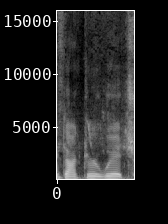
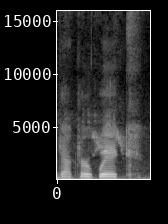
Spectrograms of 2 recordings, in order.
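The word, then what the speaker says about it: Dr Wiche: orange tomato plant um i think it's pronounced like a dr witch or a dr wick um it's spelled dr space w-i-c-h-e a fellow uh garden vlogger calls it a dr witchy so that's just automatically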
